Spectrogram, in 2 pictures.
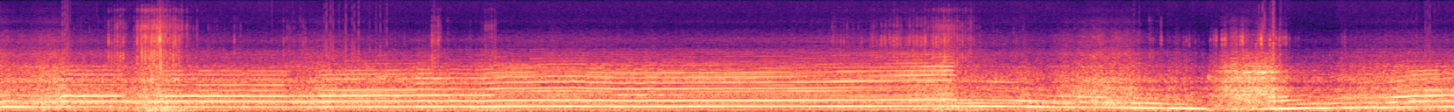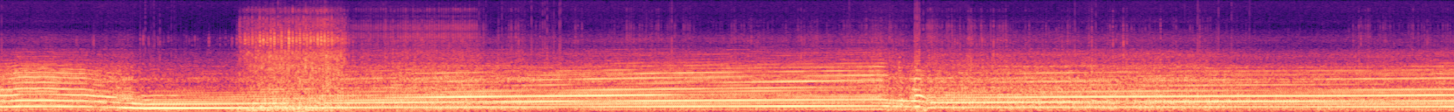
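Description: Car engine heard from inside the cabin on track, held at high revs under load. About ten seconds in the revs fall steeply and climb back, then dip briefly twice more at gear changes before rising slowly again. Short rushes of harsher noise cut in now and then, the longest about seventeen seconds in.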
